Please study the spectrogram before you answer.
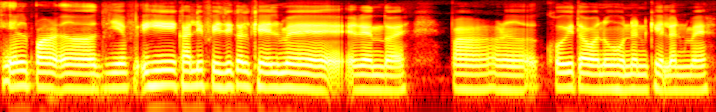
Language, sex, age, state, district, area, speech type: Sindhi, male, 18-30, Rajasthan, Ajmer, urban, spontaneous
